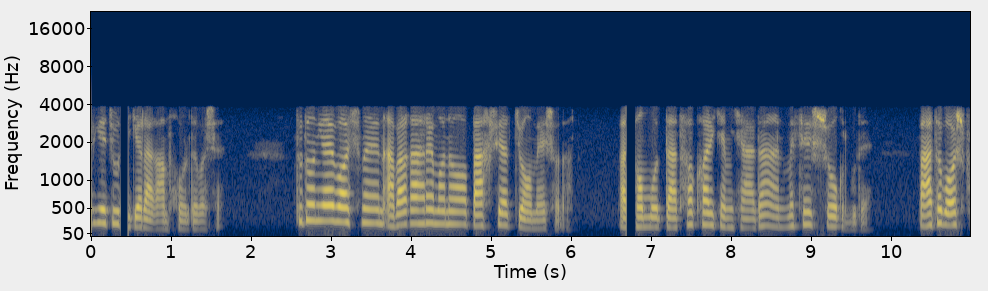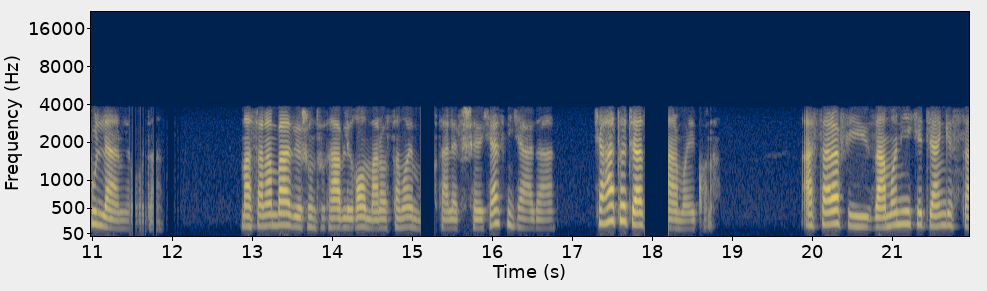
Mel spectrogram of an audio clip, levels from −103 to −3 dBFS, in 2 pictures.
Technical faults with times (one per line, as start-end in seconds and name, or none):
0.36-0.46 packet loss filled with silence
6.68-6.80 packet loss filled with silence
11.46-11.80 packet loss filled with silence
15.10-15.28 packet loss filled with silence
17.90-18.20 packet loss filled with silence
